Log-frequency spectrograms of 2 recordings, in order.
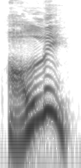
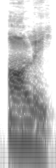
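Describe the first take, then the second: First: Alle mit steigender Frage-Melodie; «Alle?» als Frage, Stimme geht am Ende hoch; fragend. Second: «Alle» fallend und tiefer als Feststellung; «Alle» bestimmt nach unten gesprochen; feststellend. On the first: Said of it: "hat Clara gefragt". (Frage mit steigendem Ton) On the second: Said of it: "habe ich gesagt". (fallender Ton, feststellend) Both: Acted.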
